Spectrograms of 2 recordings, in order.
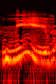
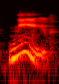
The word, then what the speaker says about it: Neve: enough trouble just with Nev and it's very phonetic it's I mean n EA ve not Nev Neve rhymes with weave I think we are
